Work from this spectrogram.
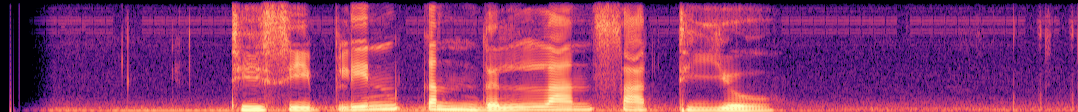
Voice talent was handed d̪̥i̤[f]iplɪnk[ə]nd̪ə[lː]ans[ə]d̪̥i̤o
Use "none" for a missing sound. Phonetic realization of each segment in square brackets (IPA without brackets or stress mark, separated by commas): s, ə, lː, a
